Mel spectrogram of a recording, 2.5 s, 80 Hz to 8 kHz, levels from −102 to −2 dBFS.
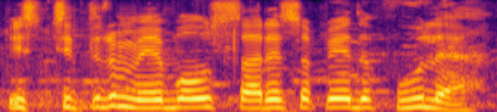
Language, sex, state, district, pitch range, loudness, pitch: Hindi, male, Uttar Pradesh, Saharanpur, 210-230 Hz, -12 LUFS, 220 Hz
